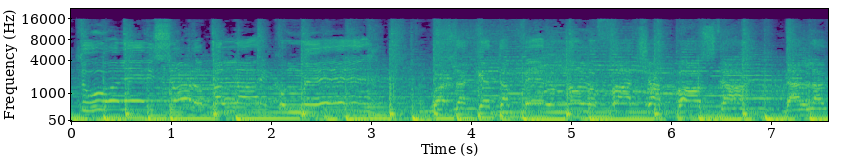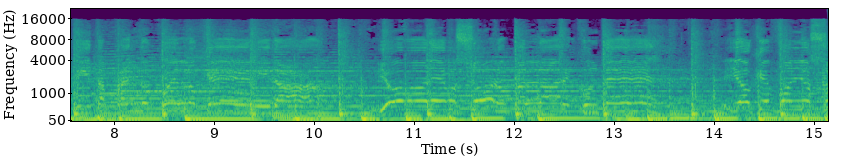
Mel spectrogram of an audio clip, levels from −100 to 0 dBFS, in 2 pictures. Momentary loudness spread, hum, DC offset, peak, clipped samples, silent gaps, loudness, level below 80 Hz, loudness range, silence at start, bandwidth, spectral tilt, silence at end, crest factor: 2 LU; none; under 0.1%; -6 dBFS; under 0.1%; none; -18 LUFS; -22 dBFS; 1 LU; 0 s; 16 kHz; -5 dB/octave; 0 s; 10 dB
